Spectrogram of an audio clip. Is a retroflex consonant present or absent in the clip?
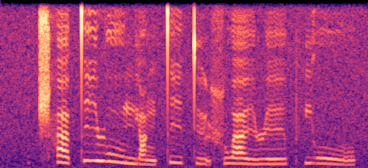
present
